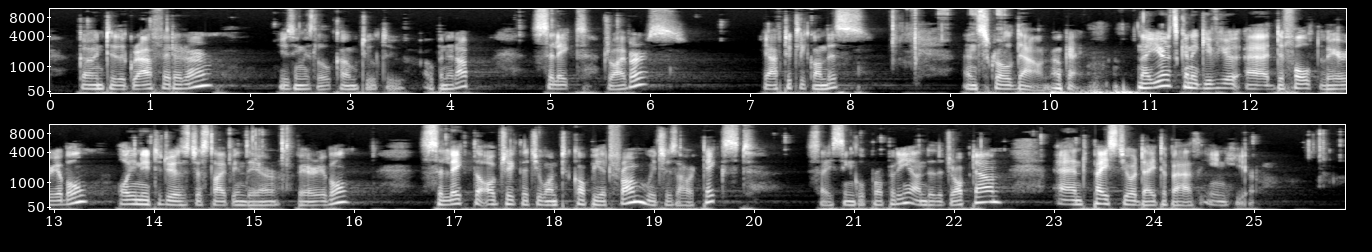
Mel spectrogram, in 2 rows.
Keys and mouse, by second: 8.4 n, 23.5-24.5 middle drag, 24.9 middle click.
